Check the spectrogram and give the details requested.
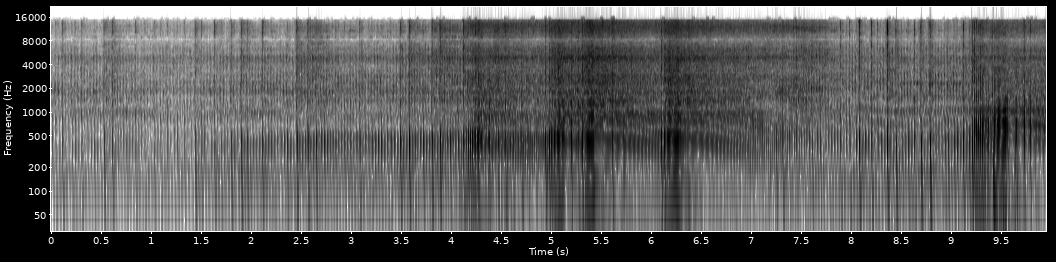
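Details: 1966 McCulloch 250 chainsaw, low-hour one-owner saw stored 25–30 years, starting and revving: crisp rapid two-stroke crackle with clean throttle blips, firing evenly with no misses, running healthy.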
